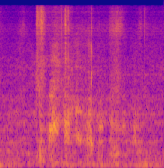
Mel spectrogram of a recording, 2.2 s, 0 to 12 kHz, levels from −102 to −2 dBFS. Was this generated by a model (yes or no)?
yes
